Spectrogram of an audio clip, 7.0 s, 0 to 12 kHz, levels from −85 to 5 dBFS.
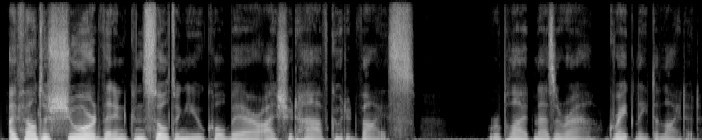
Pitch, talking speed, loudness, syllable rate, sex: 135 Hz, 145 wpm, -20 LUFS, 5.0 syllables/s, female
